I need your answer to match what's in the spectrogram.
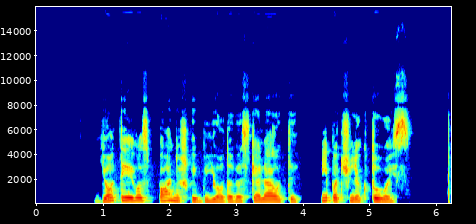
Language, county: Lithuanian, Kaunas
